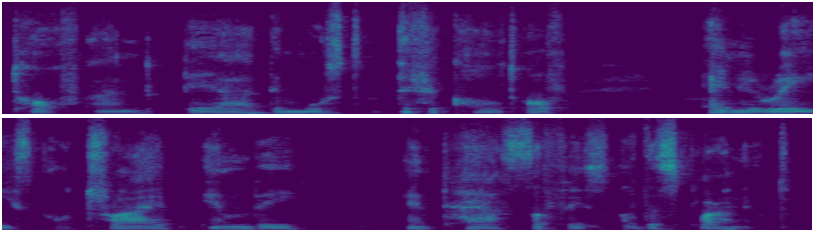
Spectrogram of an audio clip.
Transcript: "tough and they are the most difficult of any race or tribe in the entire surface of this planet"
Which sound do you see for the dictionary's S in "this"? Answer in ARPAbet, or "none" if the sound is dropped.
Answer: S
